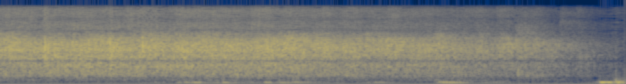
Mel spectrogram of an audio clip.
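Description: Audience applauding, a steady mass of clapping that dies away near the end.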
